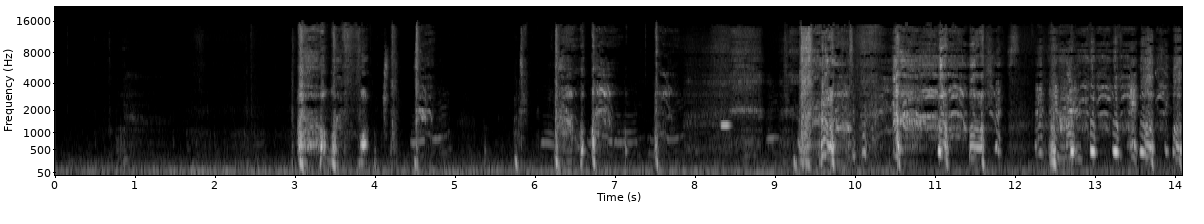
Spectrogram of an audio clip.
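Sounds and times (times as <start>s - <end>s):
man clearing his throat: 3.0s - 4.7s
man coughing: 3.0s - 4.7s, 5.7s - 7.7s, 9.2s - 14.0s.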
